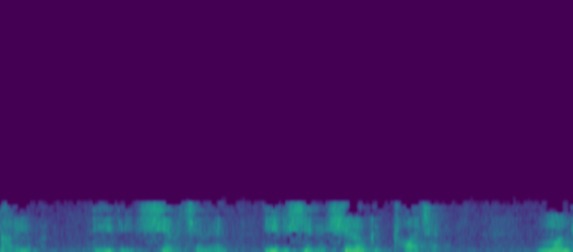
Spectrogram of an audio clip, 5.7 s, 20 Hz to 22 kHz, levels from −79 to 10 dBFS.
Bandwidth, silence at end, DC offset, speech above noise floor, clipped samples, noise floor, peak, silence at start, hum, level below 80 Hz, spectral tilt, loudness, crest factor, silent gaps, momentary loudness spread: 4.8 kHz; 0 s; under 0.1%; 20 dB; under 0.1%; -48 dBFS; -12 dBFS; 0 s; none; -60 dBFS; -3 dB/octave; -28 LUFS; 18 dB; none; 22 LU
